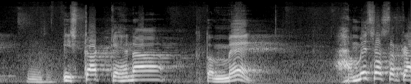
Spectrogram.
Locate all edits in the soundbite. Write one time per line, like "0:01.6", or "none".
0:01.9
